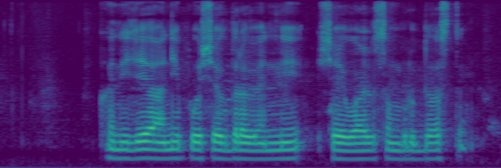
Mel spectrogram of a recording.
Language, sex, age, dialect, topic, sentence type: Marathi, male, 25-30, Standard Marathi, agriculture, statement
